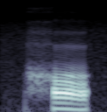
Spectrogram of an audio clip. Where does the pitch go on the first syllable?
low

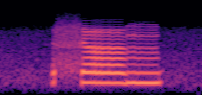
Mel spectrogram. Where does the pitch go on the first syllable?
high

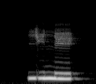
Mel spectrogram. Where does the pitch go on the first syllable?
high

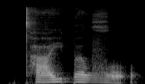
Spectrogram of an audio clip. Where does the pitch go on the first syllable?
rising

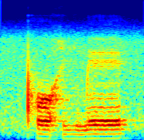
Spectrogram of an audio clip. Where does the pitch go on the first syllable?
low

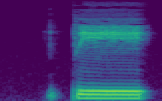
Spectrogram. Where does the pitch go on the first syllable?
low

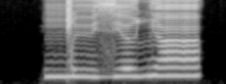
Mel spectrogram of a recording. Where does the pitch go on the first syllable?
low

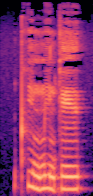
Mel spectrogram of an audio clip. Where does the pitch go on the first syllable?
falling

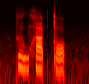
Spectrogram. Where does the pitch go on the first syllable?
low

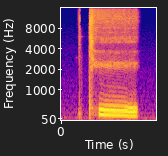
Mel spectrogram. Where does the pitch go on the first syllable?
low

